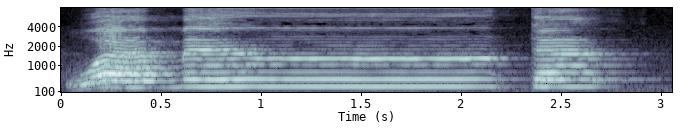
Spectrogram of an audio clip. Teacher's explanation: Kalau huruf tu bersifat lemah, contohnya bertemu dengan huruf ta, wa man ta, bunyi rendah dan tipis. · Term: gunnah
